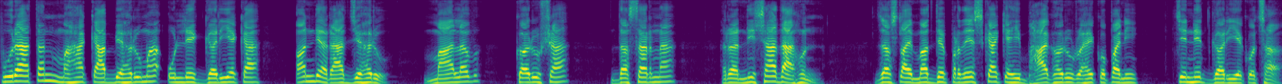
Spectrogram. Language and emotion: Nepali, neutral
